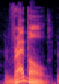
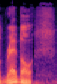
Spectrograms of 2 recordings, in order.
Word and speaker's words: rebel: 那么这个词呢它还有的动词的一个意思，表示叛乱啊 rebel，它的发音呢发生了变化，重音往后挪了一下名词叛军叫 rebel。那么这个词啊，大家看新闻的时候啊，特别说一些动荡国家往往出现叛军，会用这个词哈 rebel。希望同学们在听英语新闻的时候呢，注意一下这个词的发音哈。名词是呢 rebel，动词呢是 rebel 哈，起义反抗的意思。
